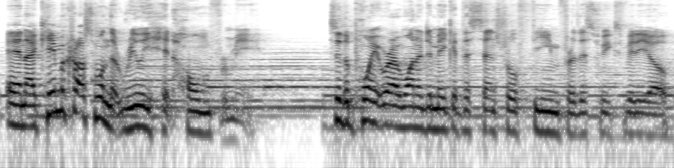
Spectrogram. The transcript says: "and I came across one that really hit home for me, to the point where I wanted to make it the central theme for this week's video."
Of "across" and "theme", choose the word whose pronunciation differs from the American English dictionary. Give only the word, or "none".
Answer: none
